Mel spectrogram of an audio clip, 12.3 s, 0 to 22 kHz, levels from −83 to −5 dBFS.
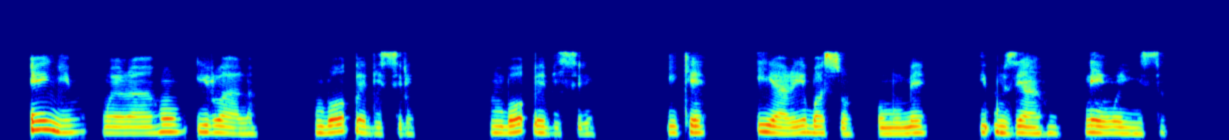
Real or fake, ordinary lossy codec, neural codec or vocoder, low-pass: fake; none; codec, 16 kHz, 6 kbps, DAC; 5.4 kHz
